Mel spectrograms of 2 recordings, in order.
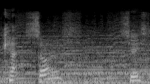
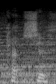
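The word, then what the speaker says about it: Cait Sith: Okay, so now we need to talk to Cat Scythe. Cat Sith even. I will get the pronunciation right.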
